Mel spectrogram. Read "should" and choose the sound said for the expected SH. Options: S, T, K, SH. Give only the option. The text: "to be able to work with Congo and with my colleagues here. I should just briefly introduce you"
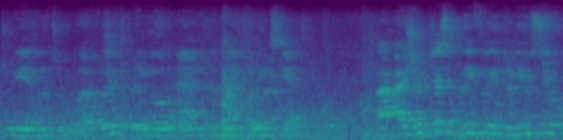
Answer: SH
